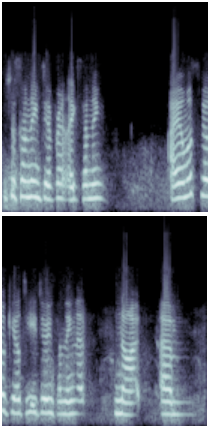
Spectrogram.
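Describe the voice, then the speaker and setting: A woman with a mixed accent livestreams outdoors at a street parade, her high voice scratchy from coughing and her tone level and brisk. She rambles casually with lots of ums and greets viewers by name, all on lo-fi audio.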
